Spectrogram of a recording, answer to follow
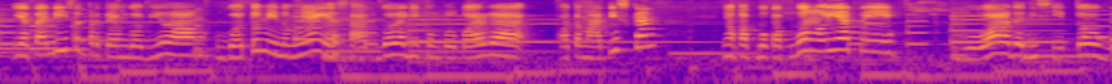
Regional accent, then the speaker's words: North Sumatra, Indonesia; gue nih kan orang Batak ya

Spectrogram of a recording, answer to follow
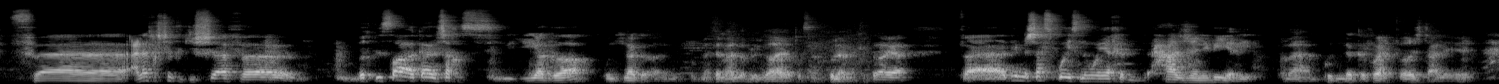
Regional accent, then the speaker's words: Libya; خلينا نقولوا بالليبي

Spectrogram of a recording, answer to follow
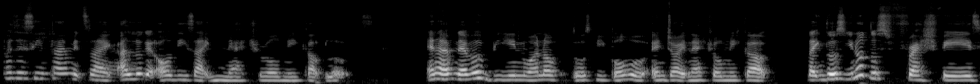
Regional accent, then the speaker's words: India; I'm Indian

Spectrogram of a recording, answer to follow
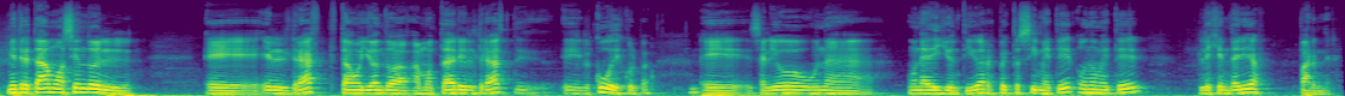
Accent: Chile; el único español que existe es chileno

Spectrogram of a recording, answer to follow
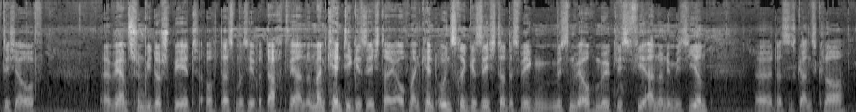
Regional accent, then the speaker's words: the East, East Germany, Germany; Wir kommen aus dem Osten

